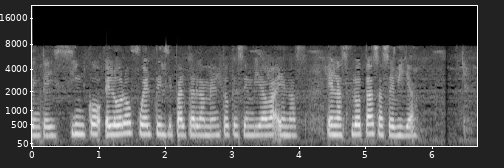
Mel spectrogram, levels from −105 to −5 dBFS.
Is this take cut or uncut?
uncut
